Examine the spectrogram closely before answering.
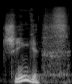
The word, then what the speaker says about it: Qing: l'empire des Qing, alors ça s'écrit avec un Q comme King, mais en fait c'est Qing, et la mise en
